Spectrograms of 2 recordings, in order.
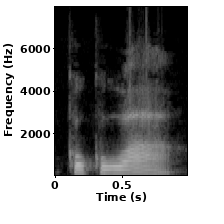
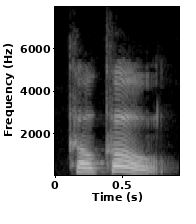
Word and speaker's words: cocoa: word is this one a lot of people pronounce this word as cocuwa including me until recently I learned that it should be Coco and not Coco ah so you have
